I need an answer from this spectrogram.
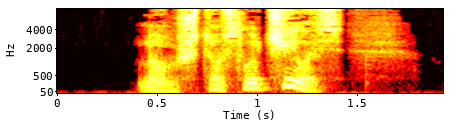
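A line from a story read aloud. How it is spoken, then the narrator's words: Exhaled. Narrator (Russian): выдохнул Валя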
